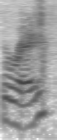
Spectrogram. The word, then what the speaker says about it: beret: That's a slouchy hat pronounced beret.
